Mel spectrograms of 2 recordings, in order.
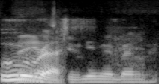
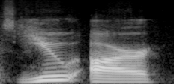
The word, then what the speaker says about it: Urus: It's Urus. Yeah. That's spelled URUS.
